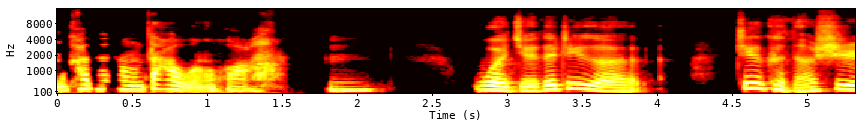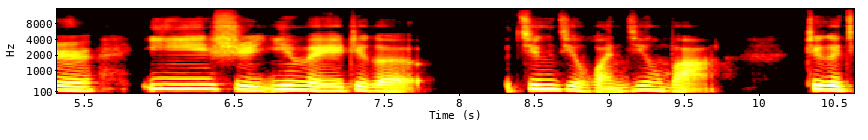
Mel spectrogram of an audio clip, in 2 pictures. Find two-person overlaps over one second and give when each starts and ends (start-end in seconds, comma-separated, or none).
none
